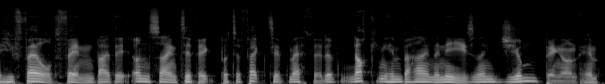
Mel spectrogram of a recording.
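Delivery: ordinary delivery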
